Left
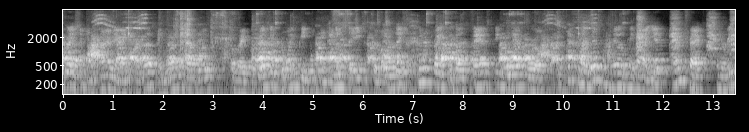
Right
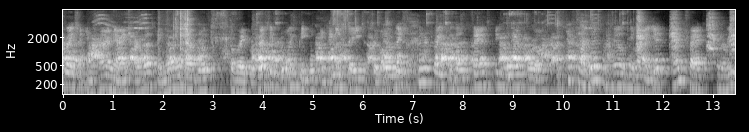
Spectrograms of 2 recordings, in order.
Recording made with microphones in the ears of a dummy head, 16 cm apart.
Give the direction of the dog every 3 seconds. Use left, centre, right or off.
left, left, centre, right, right.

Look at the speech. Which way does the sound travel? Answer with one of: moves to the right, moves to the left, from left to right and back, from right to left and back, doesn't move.
moves to the left.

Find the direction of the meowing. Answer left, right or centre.
left.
